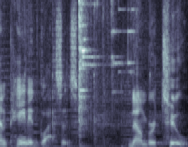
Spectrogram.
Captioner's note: glass shatters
